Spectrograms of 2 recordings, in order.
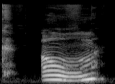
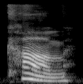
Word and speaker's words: come: The E doesn't tell the O to say your name because it's not k-ome. That's not the word. It's come. Come. So this U actually sounds like a short U sound.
